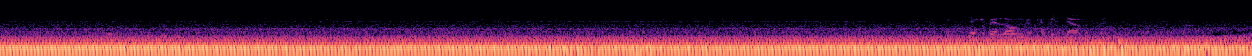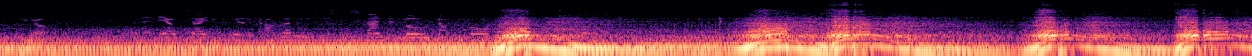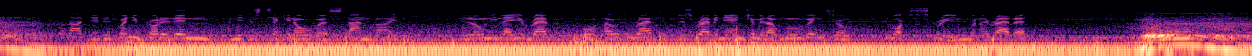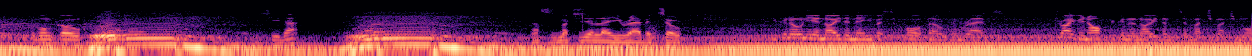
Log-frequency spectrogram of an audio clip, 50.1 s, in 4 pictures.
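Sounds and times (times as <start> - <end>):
car engine idling: 0.0 - 50.0.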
